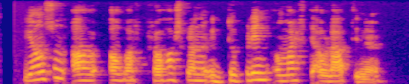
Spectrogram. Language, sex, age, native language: Icelandic, female, 16, Polish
